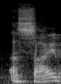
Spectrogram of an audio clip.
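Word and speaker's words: açaí: I had a acai bowl. Is that how it's pronounced?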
